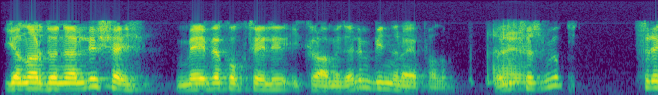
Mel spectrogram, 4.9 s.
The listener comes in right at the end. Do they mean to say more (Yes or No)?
No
